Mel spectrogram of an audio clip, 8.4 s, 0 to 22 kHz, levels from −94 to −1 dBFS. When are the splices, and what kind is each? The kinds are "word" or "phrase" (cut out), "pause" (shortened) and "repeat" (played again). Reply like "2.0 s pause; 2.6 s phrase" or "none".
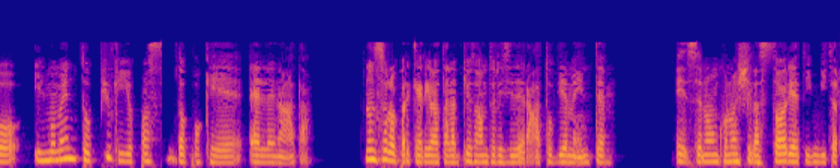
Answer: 1.1 s word; 1.6 s word; 4.6 s word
